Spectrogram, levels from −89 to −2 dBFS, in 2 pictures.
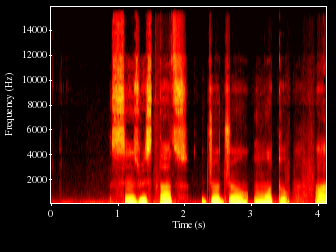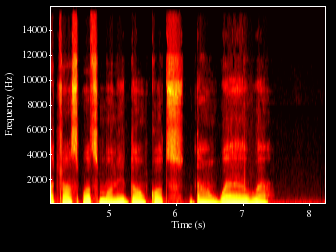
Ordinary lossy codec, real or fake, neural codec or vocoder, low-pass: Opus, 24 kbps; real; none; 14.4 kHz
